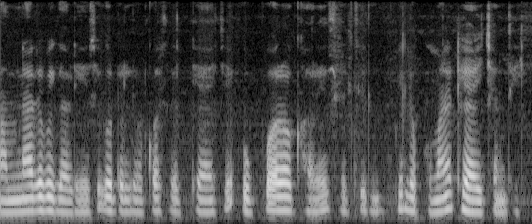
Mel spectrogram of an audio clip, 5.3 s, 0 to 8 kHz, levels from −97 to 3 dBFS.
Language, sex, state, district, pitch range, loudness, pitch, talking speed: Odia, female, Odisha, Nuapada, 160-180 Hz, -20 LUFS, 170 Hz, 180 wpm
